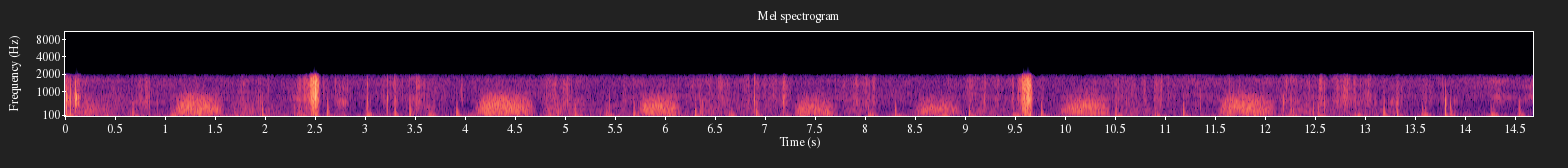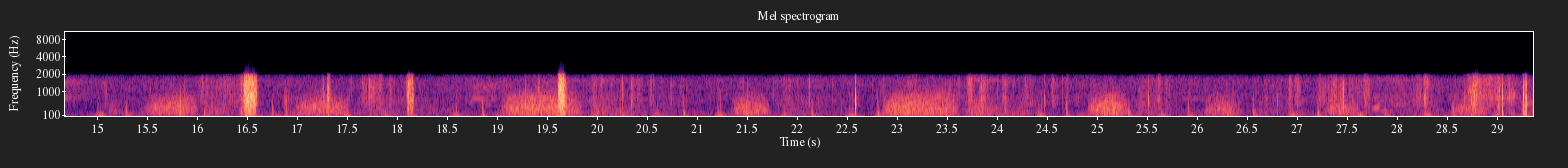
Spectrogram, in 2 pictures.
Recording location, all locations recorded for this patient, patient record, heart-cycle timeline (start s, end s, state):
tricuspid valve (TV)
aortic valve (AV)+tricuspid valve (TV)+mitral valve (MV)
#Age: Adolescent
#Sex: Male
#Height: 150.0 cm
#Weight: 38.5 kg
#Pregnancy status: False
#Murmur: Absent
#Murmur locations: nan
#Most audible location: nan
#Systolic murmur timing: nan
#Systolic murmur shape: nan
#Systolic murmur grading: nan
#Systolic murmur pitch: nan
#Systolic murmur quality: nan
#Diastolic murmur timing: nan
#Diastolic murmur shape: nan
#Diastolic murmur grading: nan
#Diastolic murmur pitch: nan
#Diastolic murmur quality: nan
#Outcome: Abnormal
#Campaign: 2014 screening campaign
0.00	12.26	unannotated
12.26	12.36	S1
12.36	12.54	systole
12.54	12.64	S2
12.64	12.90	diastole
12.90	13.00	S1
13.00	13.20	systole
13.20	13.28	S2
13.28	13.56	diastole
13.56	13.68	S1
13.68	13.80	systole
13.80	13.92	S2
13.92	14.24	diastole
14.24	14.36	S1
14.36	14.54	systole
14.54	14.62	S2
14.62	15.00	diastole
15.00	15.12	S1
15.12	15.28	systole
15.28	15.38	S2
15.38	15.78	diastole
15.78	29.36	unannotated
